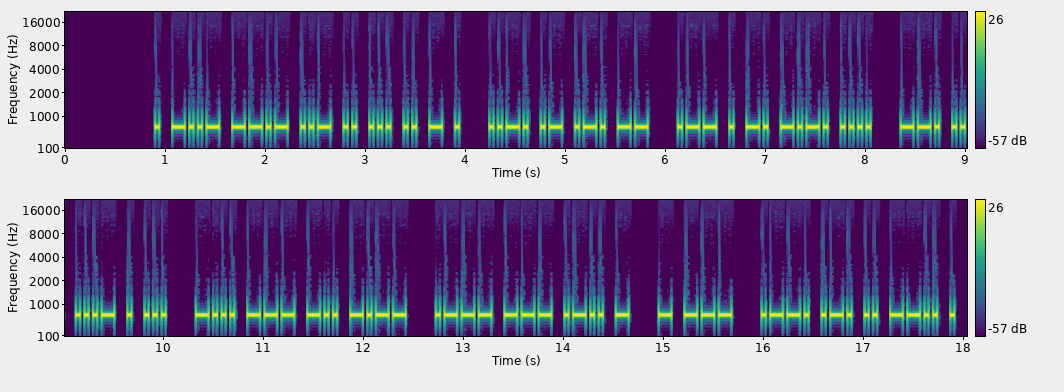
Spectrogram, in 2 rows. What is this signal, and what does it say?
Morse code, heard as a keyed tone, about 28 wpm, 700 Hz. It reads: EXQUISITE FARM WENCH GIVES BODY JOLT TO PRIZE
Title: Pangram Challenge v2 - 28wpm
